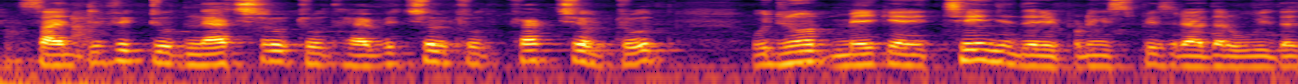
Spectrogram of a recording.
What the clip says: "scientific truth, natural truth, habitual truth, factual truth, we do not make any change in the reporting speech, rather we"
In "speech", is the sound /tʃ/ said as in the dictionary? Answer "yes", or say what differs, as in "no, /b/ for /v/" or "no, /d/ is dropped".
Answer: no, /s/ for /tʃ/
